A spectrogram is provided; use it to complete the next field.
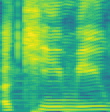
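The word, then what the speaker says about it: Akemi: on the air uh so I'll say it correctly uh akimi akimi akimi was the correct pronunciation of the princess from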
